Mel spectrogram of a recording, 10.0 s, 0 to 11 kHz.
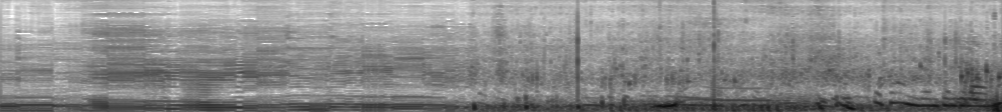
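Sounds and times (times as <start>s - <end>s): small underwater clicks: 0.0s - 10.0s
underwater gurgling and bubbling: 0.0s - 10.0s.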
